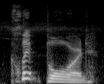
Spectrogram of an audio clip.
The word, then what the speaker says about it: clipboard: But he apparently has gone through his entire life pronouncing clipboard as clibbard.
